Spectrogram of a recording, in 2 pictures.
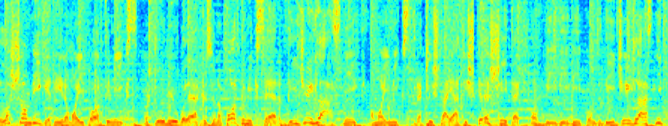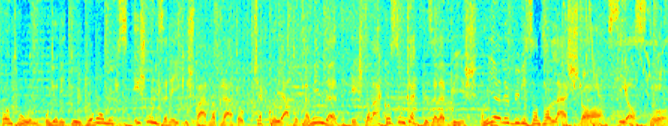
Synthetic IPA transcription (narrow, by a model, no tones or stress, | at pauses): llɒʃːɒɱveːɡɛt̪eːɾɒmɒjipɒrt̪imiksɒ̰ʃt̪uːd̪ijoːbolɛlkø̞sø̞nɒpɒrt̪imiksɛrd̪id͡ʒeːɦlaːsɲikɒmɒjimikst̪rɛkliʃt̪aːjaːt̪iʃkɛɾɛʃːeːt̪ɛkɒ̰veːveːveːpo̞nt̪d̪id͡ʒeːɦlaːsɲik̚po̞nt̪hunuɟɒnit̪ːuːjpro̞moːmikseːʃuːjzɛneːkiʃʋaːrnɒkraːt̪o̞kt͡ʃɛkːo̞jaːt̪o̞klɛmind̪ɛt̪eːʃt̪ɒlaːlko̞zːuŋklɛkːø̞zɛlɛbːiʃɒmiɛɛløːbːiviso̞nt̪hɒlːaːʃrɒsijɒst̪o̞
